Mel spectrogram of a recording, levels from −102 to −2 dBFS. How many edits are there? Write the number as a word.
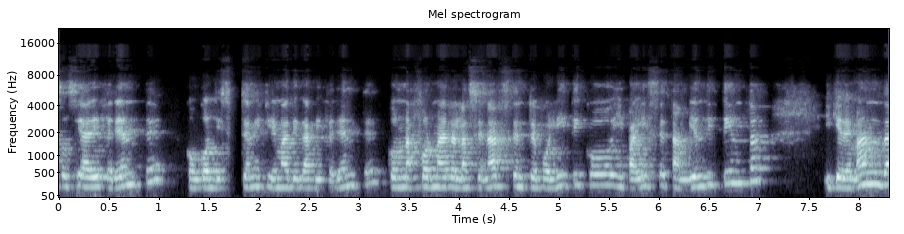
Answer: zero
